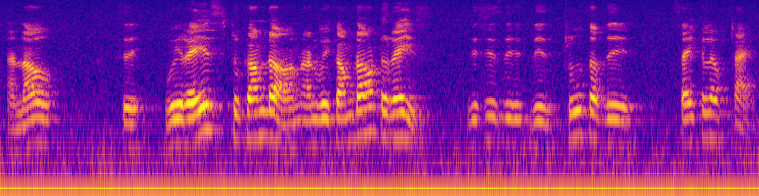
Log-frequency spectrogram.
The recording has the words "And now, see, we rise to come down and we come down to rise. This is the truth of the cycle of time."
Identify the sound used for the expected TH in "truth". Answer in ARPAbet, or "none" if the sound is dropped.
T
